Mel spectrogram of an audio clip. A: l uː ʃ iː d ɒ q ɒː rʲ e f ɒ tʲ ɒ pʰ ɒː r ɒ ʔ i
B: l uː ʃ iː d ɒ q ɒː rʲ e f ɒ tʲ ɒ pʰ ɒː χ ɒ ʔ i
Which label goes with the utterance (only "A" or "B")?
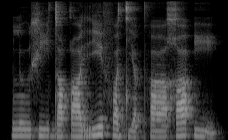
B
